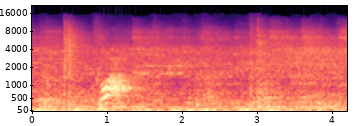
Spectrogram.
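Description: Boxing gloves smacking during light sparring: two sharp hits, about half a second in and again near three seconds, with a brief louder burst around one second.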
